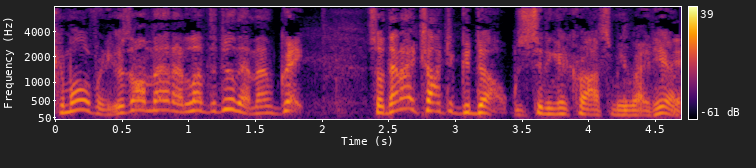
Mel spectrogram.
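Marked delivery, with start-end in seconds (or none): 0.6-1.6 put-on Spanish-tinged accent, pitched up. Retelling inviting a man to a barbecue and his reply, in a Cheech Marin voice. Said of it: "he sounds exactly like Cheech Marin".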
